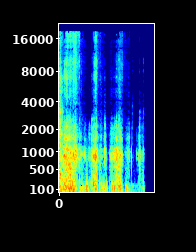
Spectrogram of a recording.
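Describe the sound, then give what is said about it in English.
Chewing picked up through a high-fidelity contact microphone pressed to the chewer's head: a quick series of muffled, crunchy, rumbling bursts in a loose rhythm, fairly loud, with no voices, ending abruptly after under two seconds. “There's a fantastic example of the manufacturer chewing with the mic pressed to his head.”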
